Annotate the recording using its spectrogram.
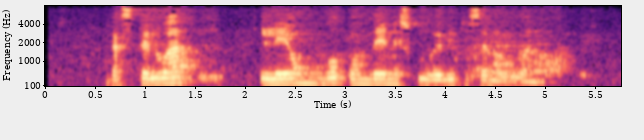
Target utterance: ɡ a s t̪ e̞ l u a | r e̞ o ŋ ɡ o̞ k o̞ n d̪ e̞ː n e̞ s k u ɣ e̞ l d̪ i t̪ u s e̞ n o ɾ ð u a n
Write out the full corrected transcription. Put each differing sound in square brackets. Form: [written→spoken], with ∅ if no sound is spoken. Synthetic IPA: ɡ a s t̪ e̞ l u a | [r→l] e̞ o ŋ ɡ o̞ k o̞ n d̪ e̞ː n e̞ s k u ɣ e̞ l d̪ i t̪ u s e̞ n o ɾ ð u a n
